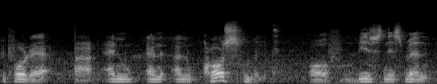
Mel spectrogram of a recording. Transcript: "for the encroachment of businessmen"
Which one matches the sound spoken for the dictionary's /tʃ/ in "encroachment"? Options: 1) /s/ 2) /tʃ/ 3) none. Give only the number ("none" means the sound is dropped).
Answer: 1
